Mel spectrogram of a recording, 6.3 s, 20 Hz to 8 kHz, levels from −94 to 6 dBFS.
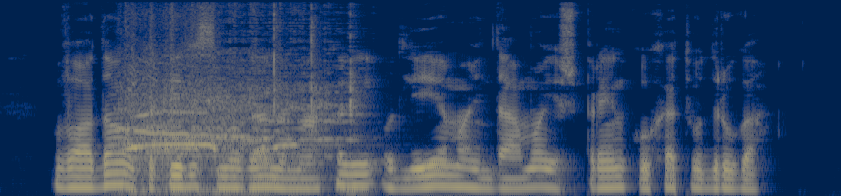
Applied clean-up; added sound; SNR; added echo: classical method log-MMSE.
